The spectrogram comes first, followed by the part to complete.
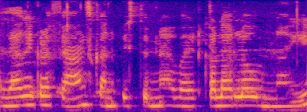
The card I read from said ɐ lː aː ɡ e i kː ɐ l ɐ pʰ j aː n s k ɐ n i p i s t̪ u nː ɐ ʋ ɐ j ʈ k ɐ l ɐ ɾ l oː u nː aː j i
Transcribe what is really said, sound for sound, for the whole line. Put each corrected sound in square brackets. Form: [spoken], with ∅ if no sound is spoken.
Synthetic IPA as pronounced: ɐ [l] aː ɡ e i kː ɐ [ɽ] ɐ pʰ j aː n s k ɐ n i p i s t̪ u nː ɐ ʋ ɐ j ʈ k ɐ l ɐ ɾ l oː u nː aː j i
